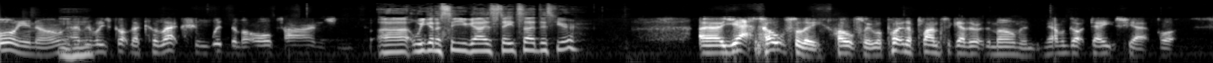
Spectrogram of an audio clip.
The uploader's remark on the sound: phoned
